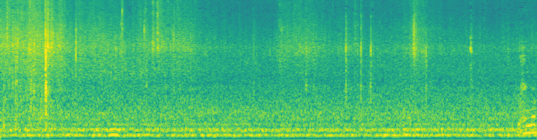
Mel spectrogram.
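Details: Giant honey bees (Apis dorsata) at a wild colony during honey hunting: a steady, low droning hum holds throughout, with people talking nearby.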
